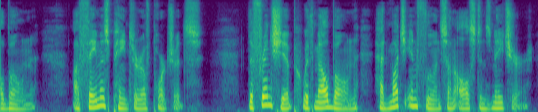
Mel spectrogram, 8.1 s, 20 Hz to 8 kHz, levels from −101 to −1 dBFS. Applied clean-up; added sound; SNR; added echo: none; none; none; none.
